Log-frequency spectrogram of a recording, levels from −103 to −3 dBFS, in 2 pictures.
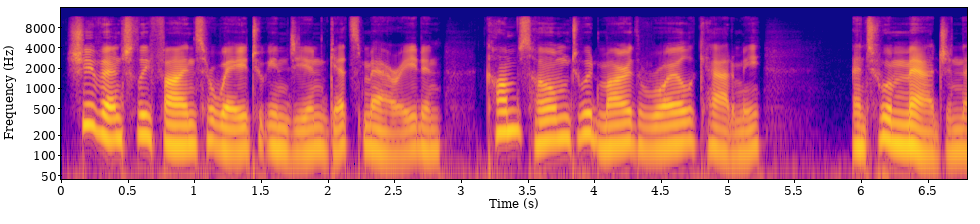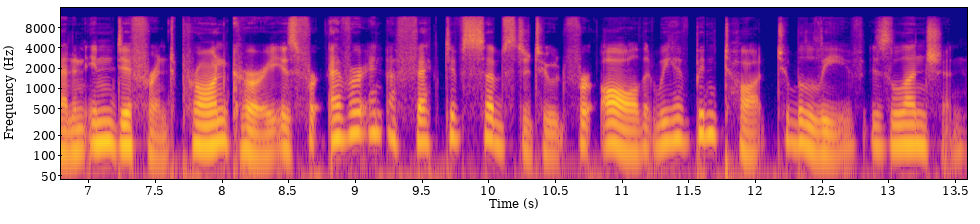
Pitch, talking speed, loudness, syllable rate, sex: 140 Hz, 190 wpm, -21 LUFS, 5.7 syllables/s, male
